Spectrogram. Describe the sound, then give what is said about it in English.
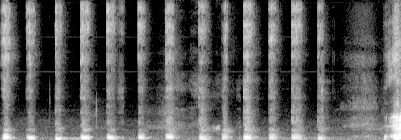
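A voice imitates the farting sound a car makes when its turn signal is turned on, as a steady, rapid series of about fourteen short, buzzy bursts, repeated in an even rhythm like a ticking turn signal, with a louder burst at the end. “And when you turn on the turn signal, it'll make a farting sound.”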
